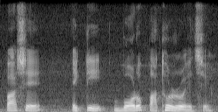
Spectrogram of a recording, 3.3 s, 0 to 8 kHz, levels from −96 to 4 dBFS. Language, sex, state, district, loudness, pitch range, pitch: Bengali, male, West Bengal, Cooch Behar, -14 LUFS, 115-150 Hz, 120 Hz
